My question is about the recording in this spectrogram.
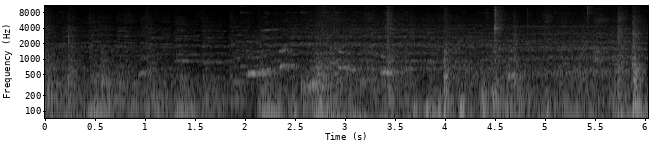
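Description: Tense horror film score under a struggle: several sharp knocks and thumps, the loudest just before the end, with short whimpering cries about two to three seconds in.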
